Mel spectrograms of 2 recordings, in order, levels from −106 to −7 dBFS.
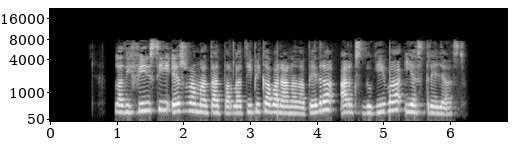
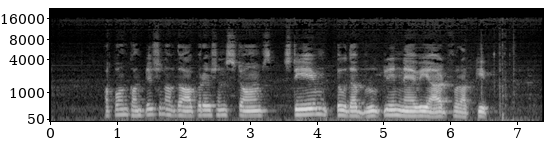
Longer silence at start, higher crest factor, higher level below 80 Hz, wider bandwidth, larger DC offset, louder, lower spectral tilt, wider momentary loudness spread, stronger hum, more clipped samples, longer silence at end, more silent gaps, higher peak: first, 1 s vs 0.85 s; about the same, 18 dB vs 16 dB; about the same, -64 dBFS vs -66 dBFS; second, 8.4 kHz vs 16.5 kHz; neither; first, -18 LUFS vs -31 LUFS; second, -3 dB/octave vs -6.5 dB/octave; second, 7 LU vs 12 LU; neither; neither; about the same, 0.65 s vs 0.6 s; neither; first, -2 dBFS vs -16 dBFS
